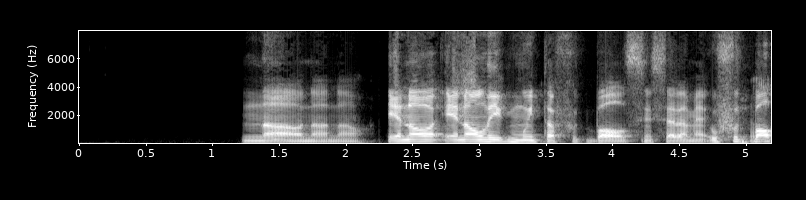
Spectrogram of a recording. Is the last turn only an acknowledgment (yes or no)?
yes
